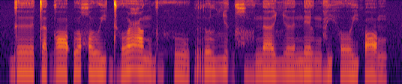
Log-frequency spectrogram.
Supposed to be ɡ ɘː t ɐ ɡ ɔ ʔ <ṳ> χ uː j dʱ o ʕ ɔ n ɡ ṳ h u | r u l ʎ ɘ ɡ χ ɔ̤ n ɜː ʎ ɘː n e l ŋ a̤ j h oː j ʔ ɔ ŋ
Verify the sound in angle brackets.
incorrect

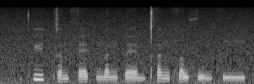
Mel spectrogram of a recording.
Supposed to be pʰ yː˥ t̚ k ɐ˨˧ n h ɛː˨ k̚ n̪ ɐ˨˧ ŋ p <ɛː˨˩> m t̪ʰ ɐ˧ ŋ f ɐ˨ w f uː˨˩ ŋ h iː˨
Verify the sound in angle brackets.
correct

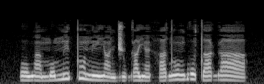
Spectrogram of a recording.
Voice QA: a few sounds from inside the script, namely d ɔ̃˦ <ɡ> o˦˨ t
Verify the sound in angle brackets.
correct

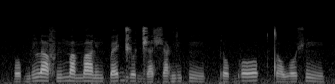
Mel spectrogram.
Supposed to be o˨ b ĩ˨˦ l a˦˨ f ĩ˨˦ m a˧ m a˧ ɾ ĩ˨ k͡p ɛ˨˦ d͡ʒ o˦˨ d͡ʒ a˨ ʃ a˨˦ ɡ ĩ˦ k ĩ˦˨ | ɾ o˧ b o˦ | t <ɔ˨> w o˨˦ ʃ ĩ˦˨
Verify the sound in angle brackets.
correct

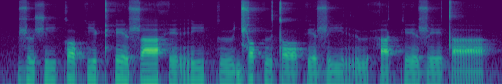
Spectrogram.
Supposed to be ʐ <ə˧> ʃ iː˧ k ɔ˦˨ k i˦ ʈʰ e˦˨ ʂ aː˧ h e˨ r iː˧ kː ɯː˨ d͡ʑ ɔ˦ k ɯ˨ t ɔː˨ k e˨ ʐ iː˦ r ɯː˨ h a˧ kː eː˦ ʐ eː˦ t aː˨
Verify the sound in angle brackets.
incorrect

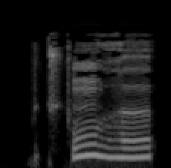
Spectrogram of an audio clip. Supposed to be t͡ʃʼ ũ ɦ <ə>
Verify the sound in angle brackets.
correct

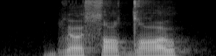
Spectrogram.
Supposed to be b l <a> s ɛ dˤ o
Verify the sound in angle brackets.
incorrect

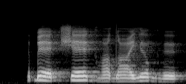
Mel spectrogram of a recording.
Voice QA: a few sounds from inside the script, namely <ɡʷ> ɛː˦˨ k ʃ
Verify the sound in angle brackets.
incorrect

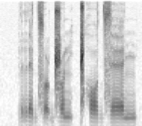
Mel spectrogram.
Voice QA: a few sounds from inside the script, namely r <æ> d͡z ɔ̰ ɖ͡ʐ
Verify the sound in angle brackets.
incorrect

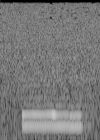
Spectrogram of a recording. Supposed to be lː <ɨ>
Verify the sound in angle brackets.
correct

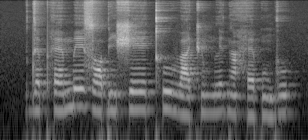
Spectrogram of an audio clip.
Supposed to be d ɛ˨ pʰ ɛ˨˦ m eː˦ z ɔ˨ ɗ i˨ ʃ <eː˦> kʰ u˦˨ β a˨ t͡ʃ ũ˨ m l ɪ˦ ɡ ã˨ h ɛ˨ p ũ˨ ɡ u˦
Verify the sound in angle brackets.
correct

